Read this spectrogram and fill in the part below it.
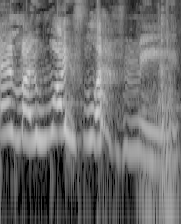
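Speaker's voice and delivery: slow drawn-out complaining. Retelling what a game character said: imitating a game character. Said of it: "that's still the guy that was like".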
